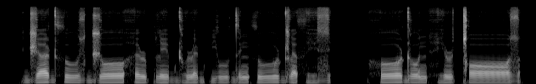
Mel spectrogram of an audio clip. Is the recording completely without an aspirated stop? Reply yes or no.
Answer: yes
